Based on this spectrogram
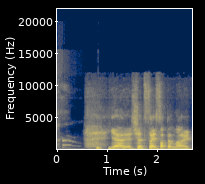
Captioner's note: laughs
